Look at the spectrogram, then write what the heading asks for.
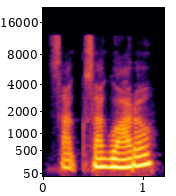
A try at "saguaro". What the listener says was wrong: Saguaro. Saguaro. Saguaro. No, there's no G. Saguaro.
